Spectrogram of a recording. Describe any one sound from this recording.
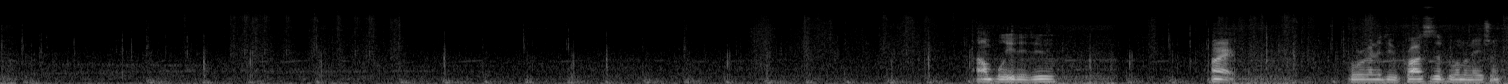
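Footsteps crunch slowly through snow and grass.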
